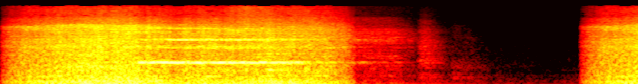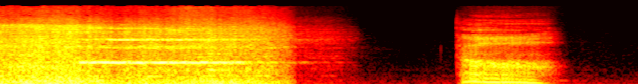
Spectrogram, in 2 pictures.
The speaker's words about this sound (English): Big Thunder Mountain Railroad.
